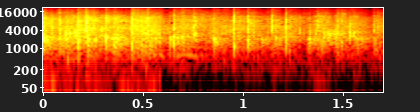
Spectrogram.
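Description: A crowd at a stage show applauds to welcome the next guest, with dense, rapid clapping that holds at a steady level through the whole short stretch, with a faint murmur of voices mixed in.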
